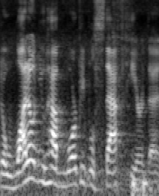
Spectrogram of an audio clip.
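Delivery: normal talking voice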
